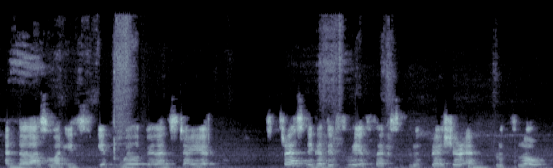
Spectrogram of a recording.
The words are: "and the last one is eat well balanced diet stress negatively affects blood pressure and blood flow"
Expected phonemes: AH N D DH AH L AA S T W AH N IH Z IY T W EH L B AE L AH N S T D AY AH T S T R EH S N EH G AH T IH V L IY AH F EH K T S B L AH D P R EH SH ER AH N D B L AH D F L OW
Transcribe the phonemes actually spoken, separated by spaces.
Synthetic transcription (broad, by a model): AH N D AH L AA S T W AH N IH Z IY T W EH L B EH L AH N S D AY AH T S T R EH S N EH G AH T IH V L IY AH F EH K T S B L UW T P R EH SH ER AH N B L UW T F L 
